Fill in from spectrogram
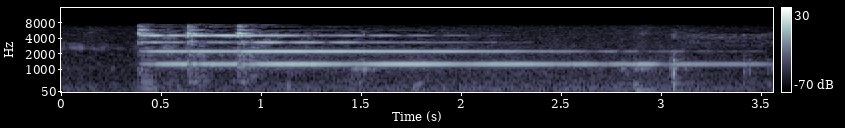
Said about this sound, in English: Bells of mindfulness, those were.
